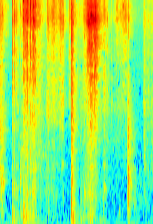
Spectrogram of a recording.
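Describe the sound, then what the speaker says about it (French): Scissors snip through stiff kraft paper in several quick, crisp cuts with short pauses between, close and fairly quiet. "Ciseaux."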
